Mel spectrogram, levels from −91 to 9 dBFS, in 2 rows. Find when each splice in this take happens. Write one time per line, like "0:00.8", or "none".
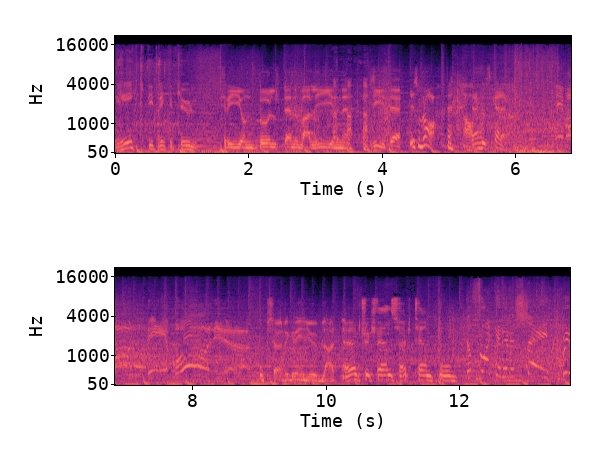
none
